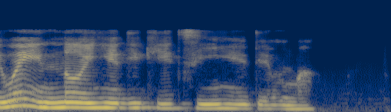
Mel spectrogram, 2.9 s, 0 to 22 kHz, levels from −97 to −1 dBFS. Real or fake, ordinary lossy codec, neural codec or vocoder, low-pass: fake; none; codec, 16 kHz, 4 kbps, X-Codec, HuBERT features, trained on general audio; 7.2 kHz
